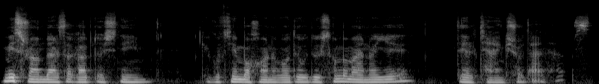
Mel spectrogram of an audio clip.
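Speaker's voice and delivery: ordinary talk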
